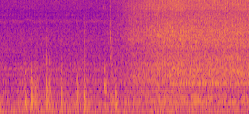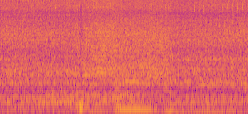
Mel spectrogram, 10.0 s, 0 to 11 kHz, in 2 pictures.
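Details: 2003 Honda Civic: a few clicks, then the engine catches and runs with a coarse, rough grinding undertone of undetermined source.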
